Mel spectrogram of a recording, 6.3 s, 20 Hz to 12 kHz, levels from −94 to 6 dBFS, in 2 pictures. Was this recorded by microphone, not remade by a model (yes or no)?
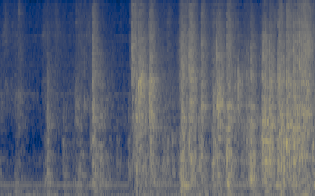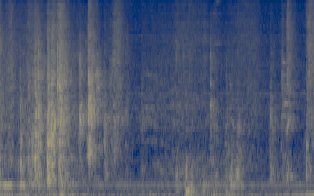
yes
